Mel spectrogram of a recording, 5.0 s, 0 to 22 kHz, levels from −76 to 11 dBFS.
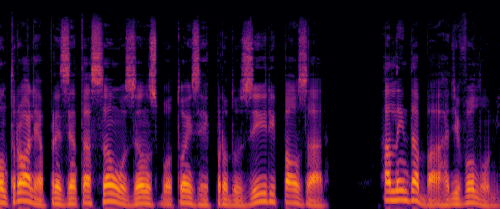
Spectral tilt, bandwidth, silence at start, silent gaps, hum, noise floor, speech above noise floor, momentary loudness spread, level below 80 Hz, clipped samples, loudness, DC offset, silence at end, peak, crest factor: -5.5 dB/octave; 15.5 kHz; 0 s; none; none; -59 dBFS; 45 dB; 7 LU; -38 dBFS; under 0.1%; -15 LUFS; 0.3%; 0 s; 0 dBFS; 14 dB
